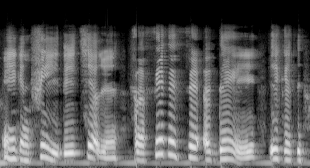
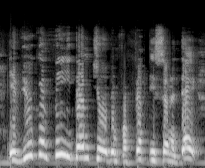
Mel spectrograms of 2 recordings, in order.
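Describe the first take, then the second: First: Slow, lightly voiced TV charity appeal; a hint of a pleading charity commercial; mock charity ad. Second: Feed pushed up and rising; feed stressed with a rising tune. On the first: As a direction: imitate a slow late-night donation ad. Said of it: "Archie Bunker's daughter". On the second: Real, not acted. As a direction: lean into feed as a challenge. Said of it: "Well, some of you all".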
